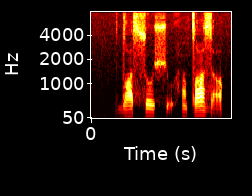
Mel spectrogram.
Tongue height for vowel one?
high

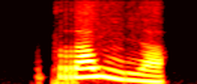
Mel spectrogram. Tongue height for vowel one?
low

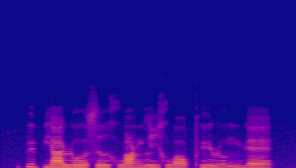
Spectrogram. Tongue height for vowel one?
high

